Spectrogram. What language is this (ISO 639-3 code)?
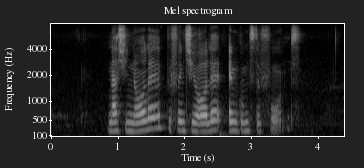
afr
